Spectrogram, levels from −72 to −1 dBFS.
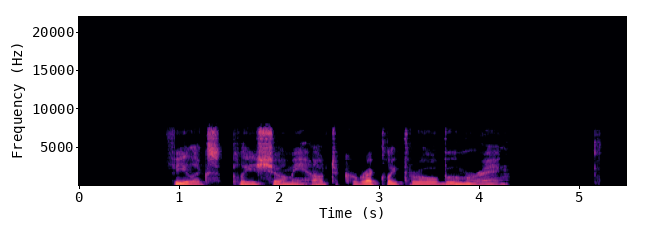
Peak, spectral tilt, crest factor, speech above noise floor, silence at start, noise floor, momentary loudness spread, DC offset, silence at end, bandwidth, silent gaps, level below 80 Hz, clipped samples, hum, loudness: -12 dBFS; -4.5 dB/octave; 20 dB; over 60 dB; 0.9 s; under -90 dBFS; 9 LU; under 0.1%; 0.25 s; 8.2 kHz; 4.38-4.96 s; -68 dBFS; under 0.1%; none; -30 LUFS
